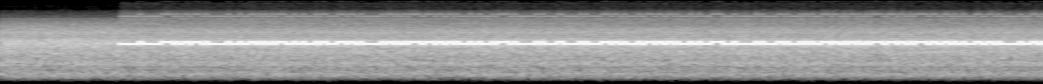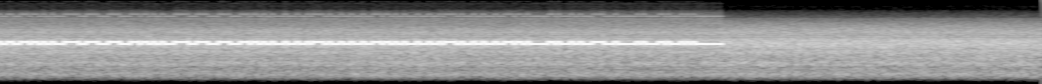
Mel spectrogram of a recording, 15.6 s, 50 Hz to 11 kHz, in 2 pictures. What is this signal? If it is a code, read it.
RTTY (45.45 baud, 170 Hz shift), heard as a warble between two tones, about 1950 Hz centre, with radio static. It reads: QRZ? DE G3XVX K G9XGY DE EI8UW 599 599 1311 1311 G9XGY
